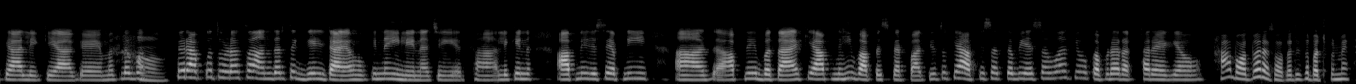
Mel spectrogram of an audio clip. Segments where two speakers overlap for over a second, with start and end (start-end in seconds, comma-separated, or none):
none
